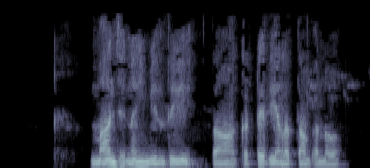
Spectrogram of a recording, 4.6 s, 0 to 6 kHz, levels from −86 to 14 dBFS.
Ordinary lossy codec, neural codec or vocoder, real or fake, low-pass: MP3, 24 kbps; none; real; 5.4 kHz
